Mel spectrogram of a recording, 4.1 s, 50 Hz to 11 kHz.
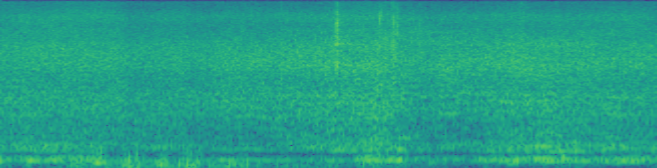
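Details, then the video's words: Swarm of honey bees flying at the hive entrance, recorded with a GoPro Hero 7 Black in February sunshine; loud, unbroken low buzz with fluctuating wingbeat tones and faint high taps. "4K Honey Bees - ambient video and audio"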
